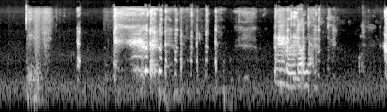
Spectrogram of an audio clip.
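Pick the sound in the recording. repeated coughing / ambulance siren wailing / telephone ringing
repeated coughing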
